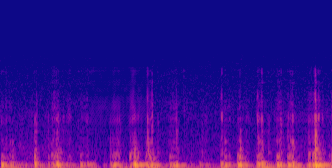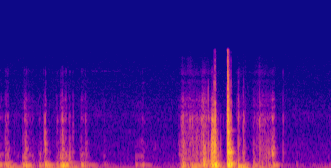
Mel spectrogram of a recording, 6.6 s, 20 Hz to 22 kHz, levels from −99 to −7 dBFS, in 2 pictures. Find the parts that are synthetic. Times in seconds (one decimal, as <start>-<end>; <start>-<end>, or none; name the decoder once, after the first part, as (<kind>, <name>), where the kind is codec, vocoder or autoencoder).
0.9-1.5 (vocoder, Vocos)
